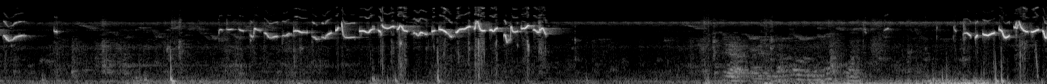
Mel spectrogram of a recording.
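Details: Pare pare bird in ngerol style, giving a burst of high, warbling whistled notes in the middle, then a quiet stretch with soft rustling, before the song briefly resumes at the end.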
